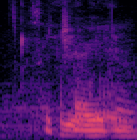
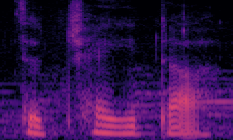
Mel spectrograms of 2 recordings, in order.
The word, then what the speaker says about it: Seceda: Seceda. Chi and it's Che. Cheddar. It is spelled with an E though, so we'll let you off Che. today. Seceda.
